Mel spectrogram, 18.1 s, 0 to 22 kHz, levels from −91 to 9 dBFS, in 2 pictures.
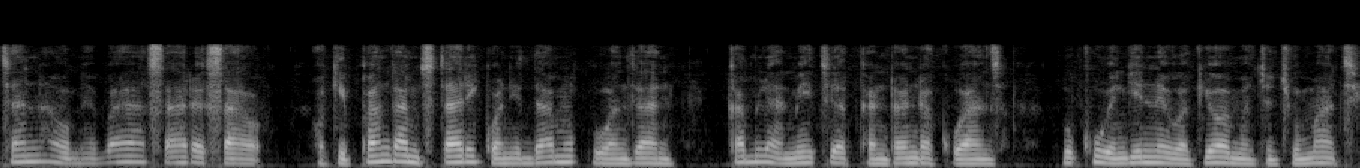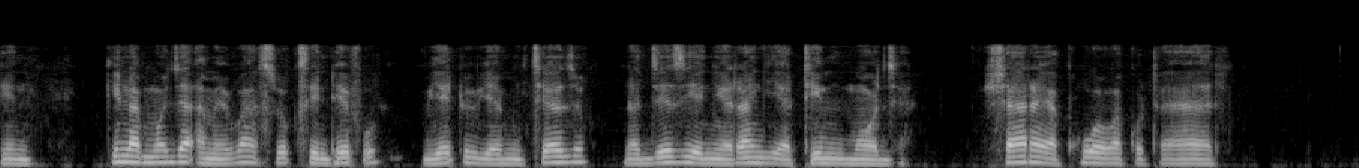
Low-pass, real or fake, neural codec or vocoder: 7.2 kHz; fake; codec, 16 kHz, 4.8 kbps, FACodec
